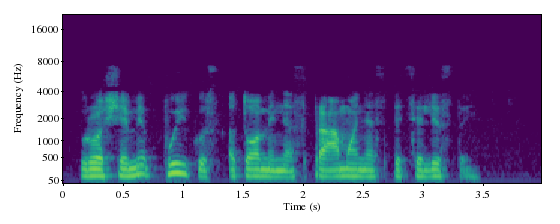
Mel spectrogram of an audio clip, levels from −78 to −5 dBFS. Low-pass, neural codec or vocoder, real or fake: 7.2 kHz; none; real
